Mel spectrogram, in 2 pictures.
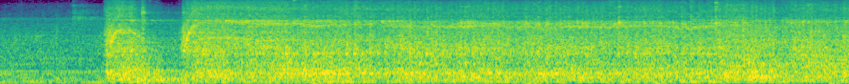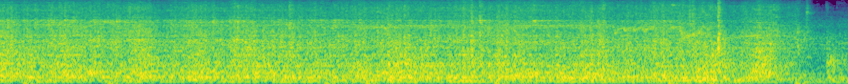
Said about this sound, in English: going to take and drill the welds out for our deck lid hinge reinforcement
